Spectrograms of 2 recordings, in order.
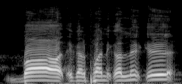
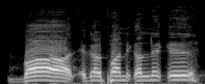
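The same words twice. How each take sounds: The two takes are said the same way.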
